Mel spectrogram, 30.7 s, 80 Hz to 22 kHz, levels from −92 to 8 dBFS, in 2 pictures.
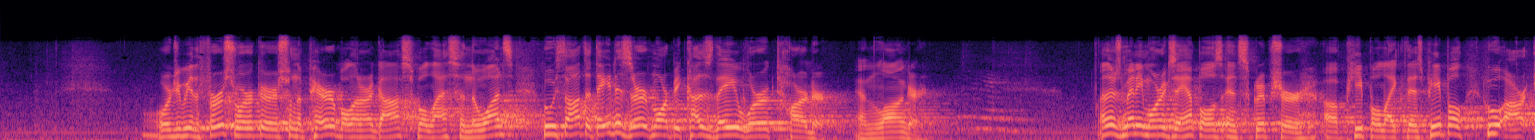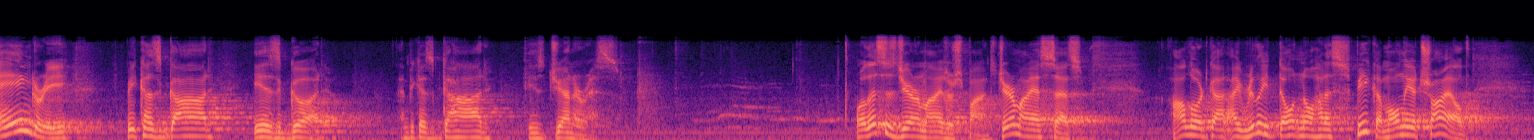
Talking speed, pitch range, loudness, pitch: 145 wpm, 130-185 Hz, -15 LUFS, 160 Hz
